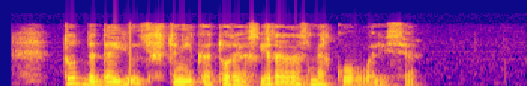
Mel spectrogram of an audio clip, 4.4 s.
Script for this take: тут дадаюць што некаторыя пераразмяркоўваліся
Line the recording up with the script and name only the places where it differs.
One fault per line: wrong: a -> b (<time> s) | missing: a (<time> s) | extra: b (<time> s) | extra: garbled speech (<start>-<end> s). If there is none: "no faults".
no faults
